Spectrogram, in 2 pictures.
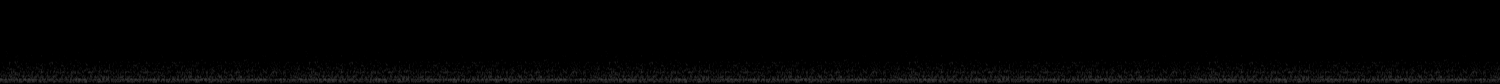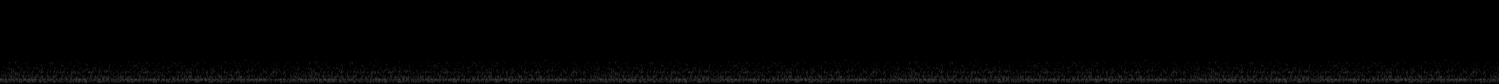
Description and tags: Therapist Office Room Tone
Empty room tone of a large living room.
Ambience, Room, Tone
